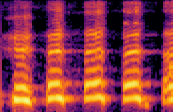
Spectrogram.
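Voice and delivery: high bright burst of laughter; delighted laugh. Real, not acted. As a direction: laugh off the chant. Laughs after the chant.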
